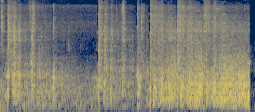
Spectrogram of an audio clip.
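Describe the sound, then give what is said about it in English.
Gunshots from a man firing back at officers who had shot rubber bullets: sharp, loud cracks in a rapid cluster, followed by a dense stretch of rough, noisy bangs that cuts off abruptly. “The officers shot rubber bullets at Stallings that night, and Stallings, who had a gun he was permitted to carry, fired back three quick shots.”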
